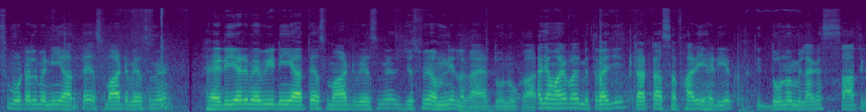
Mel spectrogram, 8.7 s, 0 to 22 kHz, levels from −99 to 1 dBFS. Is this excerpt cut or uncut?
cut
